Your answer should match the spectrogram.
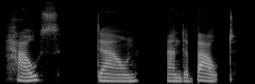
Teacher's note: In my accent, that's an ow sound, but it can be realised as an oo sound, a boot, or an o sound, a boat, in other accents.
